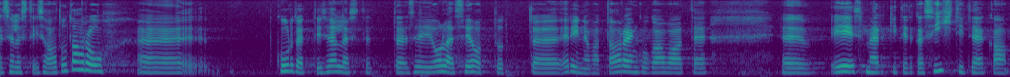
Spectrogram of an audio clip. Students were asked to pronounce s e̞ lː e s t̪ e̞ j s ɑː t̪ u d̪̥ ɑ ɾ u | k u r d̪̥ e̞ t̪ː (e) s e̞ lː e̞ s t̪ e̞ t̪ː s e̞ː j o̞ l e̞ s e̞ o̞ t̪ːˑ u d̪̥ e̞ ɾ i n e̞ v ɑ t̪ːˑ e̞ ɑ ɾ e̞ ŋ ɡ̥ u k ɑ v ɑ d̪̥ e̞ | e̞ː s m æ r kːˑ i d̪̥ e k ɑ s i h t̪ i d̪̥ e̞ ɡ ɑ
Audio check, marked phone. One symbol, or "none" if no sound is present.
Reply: i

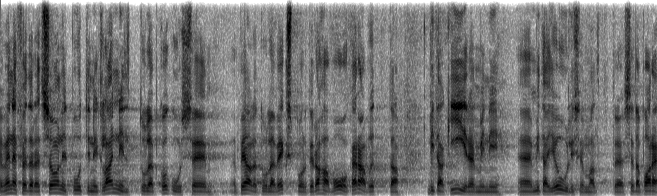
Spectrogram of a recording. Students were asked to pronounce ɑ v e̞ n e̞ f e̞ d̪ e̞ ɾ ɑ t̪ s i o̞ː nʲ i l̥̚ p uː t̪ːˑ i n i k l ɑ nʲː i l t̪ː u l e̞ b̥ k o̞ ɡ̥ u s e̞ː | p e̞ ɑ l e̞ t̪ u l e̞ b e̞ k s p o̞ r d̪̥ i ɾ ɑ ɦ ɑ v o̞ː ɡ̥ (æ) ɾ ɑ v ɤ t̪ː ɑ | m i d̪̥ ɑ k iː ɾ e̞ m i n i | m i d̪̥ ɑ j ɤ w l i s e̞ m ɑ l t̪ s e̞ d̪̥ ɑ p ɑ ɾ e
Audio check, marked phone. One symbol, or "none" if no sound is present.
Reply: æ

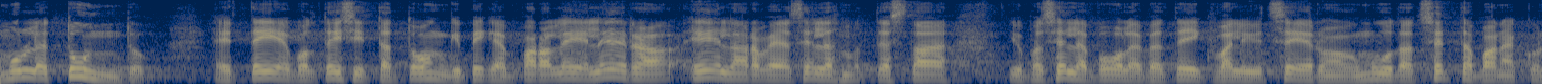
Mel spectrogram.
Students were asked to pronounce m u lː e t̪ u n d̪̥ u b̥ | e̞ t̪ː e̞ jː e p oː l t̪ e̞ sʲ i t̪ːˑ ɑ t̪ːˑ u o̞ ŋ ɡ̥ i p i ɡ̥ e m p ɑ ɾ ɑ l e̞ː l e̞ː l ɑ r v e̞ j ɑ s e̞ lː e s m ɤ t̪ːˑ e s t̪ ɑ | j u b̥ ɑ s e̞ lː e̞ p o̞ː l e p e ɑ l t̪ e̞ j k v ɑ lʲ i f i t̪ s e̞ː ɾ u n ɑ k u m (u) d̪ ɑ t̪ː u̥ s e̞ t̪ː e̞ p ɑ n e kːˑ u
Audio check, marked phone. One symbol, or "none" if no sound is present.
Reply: uː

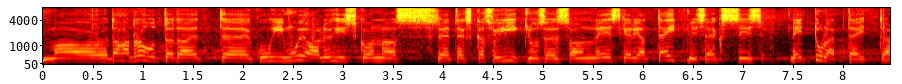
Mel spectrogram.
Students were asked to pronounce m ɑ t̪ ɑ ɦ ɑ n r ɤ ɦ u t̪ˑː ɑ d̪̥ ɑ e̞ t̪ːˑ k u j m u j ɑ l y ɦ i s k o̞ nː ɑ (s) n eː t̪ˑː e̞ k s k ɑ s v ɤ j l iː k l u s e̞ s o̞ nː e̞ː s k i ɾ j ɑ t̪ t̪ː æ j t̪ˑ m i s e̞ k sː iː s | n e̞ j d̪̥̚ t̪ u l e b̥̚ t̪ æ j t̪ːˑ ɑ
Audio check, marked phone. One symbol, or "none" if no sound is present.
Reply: s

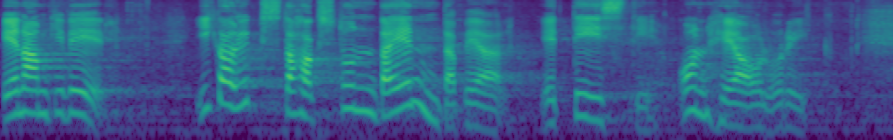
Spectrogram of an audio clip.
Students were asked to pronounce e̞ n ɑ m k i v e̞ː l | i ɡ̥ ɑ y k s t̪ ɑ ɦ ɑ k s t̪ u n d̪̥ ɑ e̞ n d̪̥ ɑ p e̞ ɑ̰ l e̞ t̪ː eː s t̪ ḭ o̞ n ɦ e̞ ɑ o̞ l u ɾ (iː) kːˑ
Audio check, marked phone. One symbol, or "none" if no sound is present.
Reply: iː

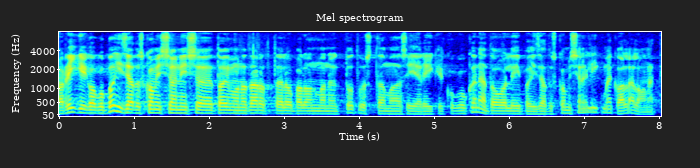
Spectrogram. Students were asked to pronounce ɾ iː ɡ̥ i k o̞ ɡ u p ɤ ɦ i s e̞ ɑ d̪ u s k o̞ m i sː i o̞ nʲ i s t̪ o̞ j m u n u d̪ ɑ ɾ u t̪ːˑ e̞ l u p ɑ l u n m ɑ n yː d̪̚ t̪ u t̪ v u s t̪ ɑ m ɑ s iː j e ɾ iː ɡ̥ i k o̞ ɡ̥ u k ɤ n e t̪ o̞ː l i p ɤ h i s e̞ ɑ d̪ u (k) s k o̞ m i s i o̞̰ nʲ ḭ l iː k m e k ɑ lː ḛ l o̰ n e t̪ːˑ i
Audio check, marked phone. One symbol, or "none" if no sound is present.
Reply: none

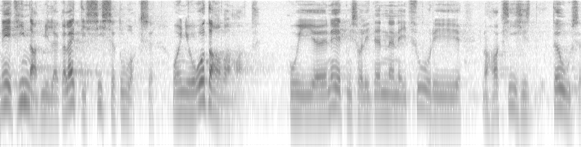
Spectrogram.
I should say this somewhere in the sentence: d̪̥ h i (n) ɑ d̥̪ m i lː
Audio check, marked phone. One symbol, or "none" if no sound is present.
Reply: nː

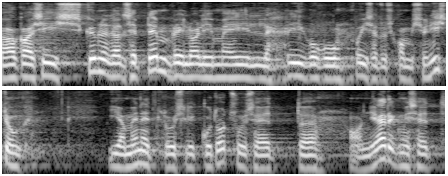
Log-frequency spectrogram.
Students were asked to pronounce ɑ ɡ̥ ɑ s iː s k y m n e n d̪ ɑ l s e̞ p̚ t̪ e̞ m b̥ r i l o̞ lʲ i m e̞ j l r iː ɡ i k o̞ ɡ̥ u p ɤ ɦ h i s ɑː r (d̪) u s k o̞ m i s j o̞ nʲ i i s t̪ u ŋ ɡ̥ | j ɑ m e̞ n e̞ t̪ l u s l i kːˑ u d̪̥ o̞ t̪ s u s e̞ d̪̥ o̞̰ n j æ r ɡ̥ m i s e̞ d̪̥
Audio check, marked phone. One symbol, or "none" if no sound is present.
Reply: d̪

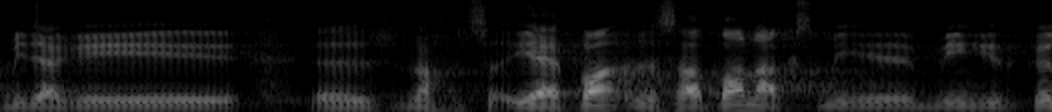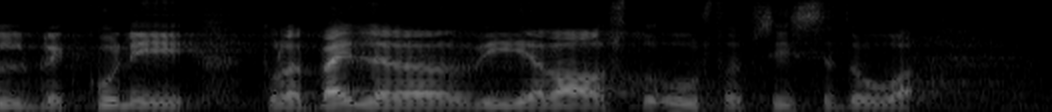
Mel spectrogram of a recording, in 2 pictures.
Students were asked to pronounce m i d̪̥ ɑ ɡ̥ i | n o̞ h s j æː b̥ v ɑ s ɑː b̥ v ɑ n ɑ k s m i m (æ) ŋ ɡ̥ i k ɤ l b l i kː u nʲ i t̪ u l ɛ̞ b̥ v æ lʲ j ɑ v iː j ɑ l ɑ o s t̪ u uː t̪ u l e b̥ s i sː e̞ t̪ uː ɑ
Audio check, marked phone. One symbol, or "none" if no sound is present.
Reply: i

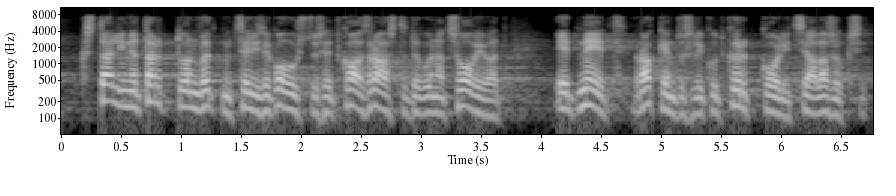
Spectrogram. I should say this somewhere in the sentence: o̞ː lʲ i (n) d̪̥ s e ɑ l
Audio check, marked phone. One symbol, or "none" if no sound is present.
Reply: none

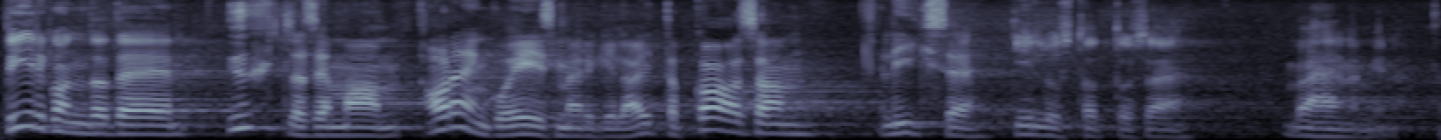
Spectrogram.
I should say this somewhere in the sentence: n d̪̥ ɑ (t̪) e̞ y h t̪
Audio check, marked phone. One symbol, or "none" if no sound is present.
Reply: d̪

